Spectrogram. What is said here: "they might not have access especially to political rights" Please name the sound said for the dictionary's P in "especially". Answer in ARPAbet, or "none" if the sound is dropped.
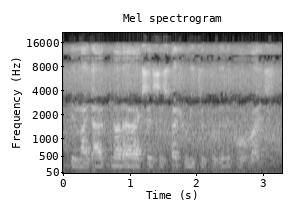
P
